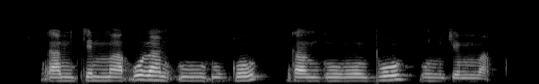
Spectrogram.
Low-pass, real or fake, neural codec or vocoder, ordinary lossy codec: 5.4 kHz; fake; codec, 32 kHz, 1.9 kbps, SNAC; Opus, 24 kbps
